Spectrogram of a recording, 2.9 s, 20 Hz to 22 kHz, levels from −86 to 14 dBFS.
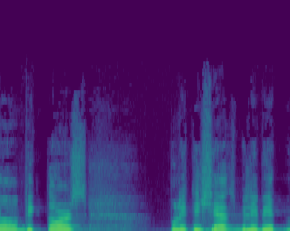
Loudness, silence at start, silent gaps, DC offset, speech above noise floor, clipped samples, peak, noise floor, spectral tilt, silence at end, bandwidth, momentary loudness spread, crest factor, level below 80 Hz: -17 LUFS; 0 s; none; under 0.1%; 32 dB; under 0.1%; -2 dBFS; -49 dBFS; -8 dB/octave; 0 s; 11.5 kHz; 4 LU; 14 dB; -40 dBFS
